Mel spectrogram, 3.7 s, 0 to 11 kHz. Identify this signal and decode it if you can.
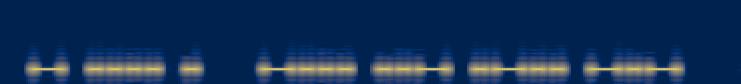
Morse code, heard as a keyed tone, about 25 wpm, 600 Hz. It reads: THE BULK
